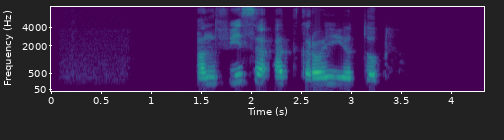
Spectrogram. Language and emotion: Russian, neutral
